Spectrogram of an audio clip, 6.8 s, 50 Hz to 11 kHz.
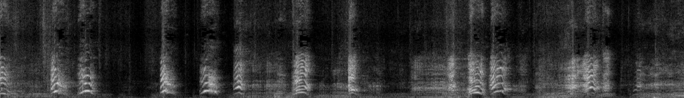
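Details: Puppies recorded on 02/08/12 give a series of high, arched yelps and whimpers, each rising then falling, in bursts about half a second apart, with short pauses between groups.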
